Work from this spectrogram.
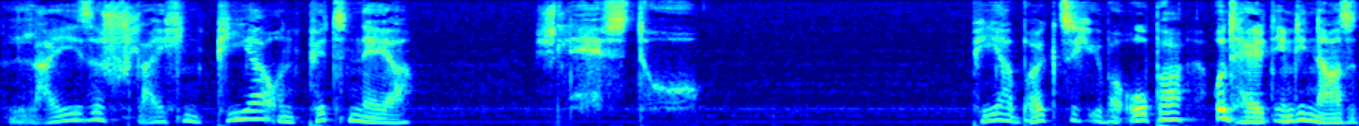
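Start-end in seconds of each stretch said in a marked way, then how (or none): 3.6-4.4 soft, cautious whisper; hushed whispered question. A narrator's reading. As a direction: whisper to check if he is asleep. Children creep up to sleeping grandpa.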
